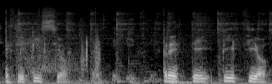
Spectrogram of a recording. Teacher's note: Nosotros los latinoamericanos pronunciamos la C y la Z igual que como la S.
